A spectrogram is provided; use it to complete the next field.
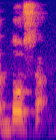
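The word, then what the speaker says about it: δόξα: La palabra gloria es la G1391, se pronuncia dosa, y significa gloria, glorificar, glorioso, o sea, algo glorioso, algo esplendoroso, algo honroso.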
